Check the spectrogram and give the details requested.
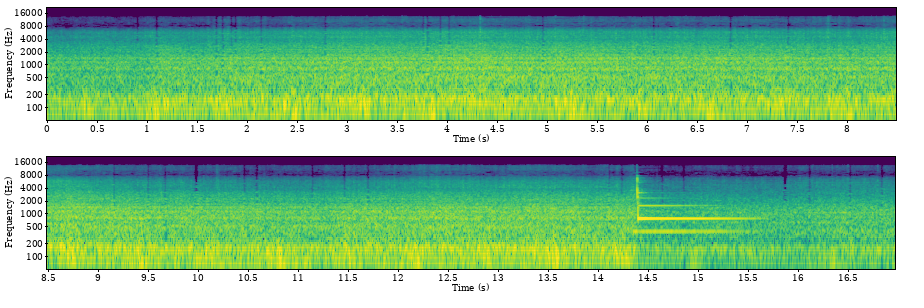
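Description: Steady noise of heavy rain on a car, heard from inside the cabin. About three-quarters of the way through, a single sharp, clearly pitched ding rings out and fades over about a second and a half.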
